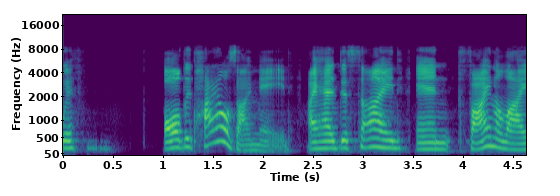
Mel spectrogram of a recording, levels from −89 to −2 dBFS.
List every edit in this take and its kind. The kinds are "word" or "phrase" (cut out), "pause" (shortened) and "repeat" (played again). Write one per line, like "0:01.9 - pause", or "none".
0:01.3 - word
0:02.4 - pause
0:02.8 - word
0:03.5 - pause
